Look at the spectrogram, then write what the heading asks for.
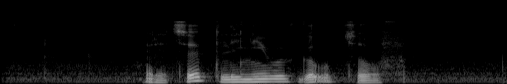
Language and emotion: Russian, sad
